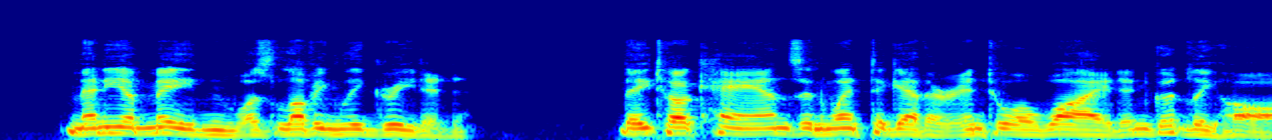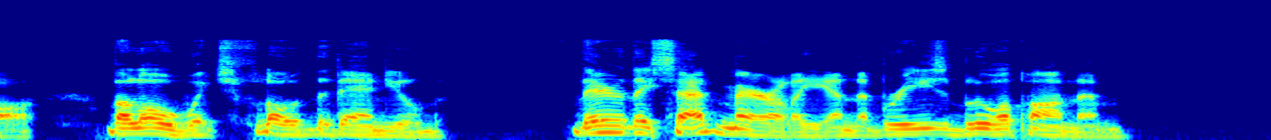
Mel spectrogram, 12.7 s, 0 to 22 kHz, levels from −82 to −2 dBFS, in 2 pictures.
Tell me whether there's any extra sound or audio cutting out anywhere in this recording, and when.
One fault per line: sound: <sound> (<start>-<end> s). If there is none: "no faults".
no faults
